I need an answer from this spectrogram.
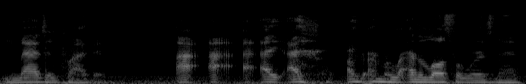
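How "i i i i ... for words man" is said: very slow, drawn-out stutter on I. Reacting to a viewer's comment, at a loss for words: stuttering. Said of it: "I'm stuttering like I'm Flacco".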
